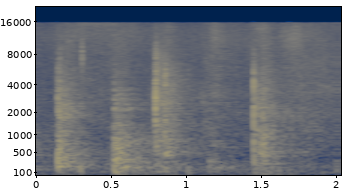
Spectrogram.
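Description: Footsteps of people walking upstairs: a few sharp, irregular steps on a hard surface.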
